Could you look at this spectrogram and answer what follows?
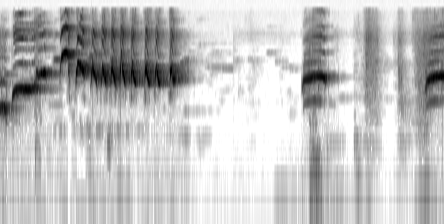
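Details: White-rumped shama song played to make other birds sing: a rising whistled run into a fast chattering trill for nearly two seconds, a pause, then brief whistled notes.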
